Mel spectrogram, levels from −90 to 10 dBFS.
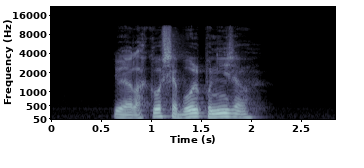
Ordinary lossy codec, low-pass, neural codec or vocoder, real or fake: none; 10.8 kHz; none; real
